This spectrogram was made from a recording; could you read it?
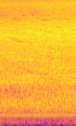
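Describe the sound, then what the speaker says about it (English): A small handheld hair dryer blows steadily over a freshly chalk-painted wooden frame, giving a loud, even, broadband whoosh that fills the whole moment with no talking. "take my little dryer, okay, and I just like to dry it"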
